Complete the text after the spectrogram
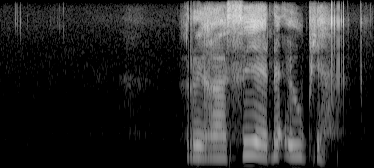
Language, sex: Northern Sotho, female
